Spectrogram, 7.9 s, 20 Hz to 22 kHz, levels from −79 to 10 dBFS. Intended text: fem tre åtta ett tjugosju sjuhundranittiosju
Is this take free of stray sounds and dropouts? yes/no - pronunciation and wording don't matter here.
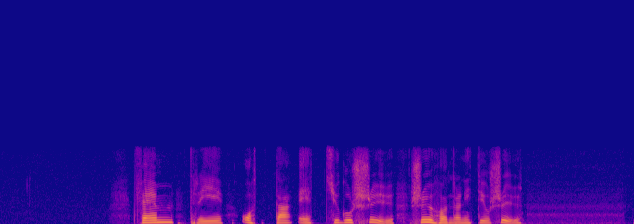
yes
